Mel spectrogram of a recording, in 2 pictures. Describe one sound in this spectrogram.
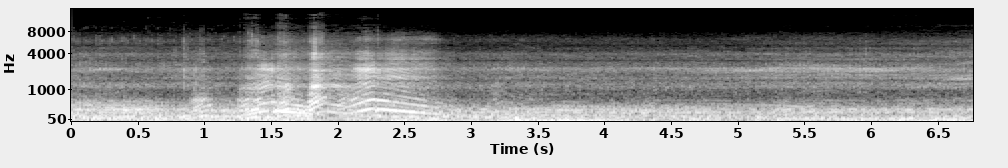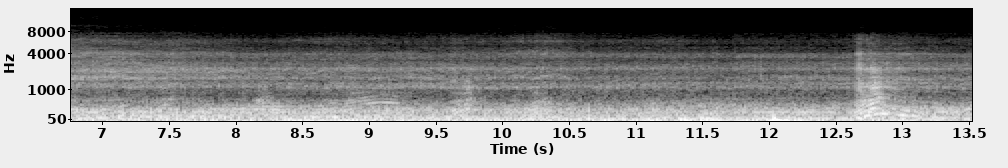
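Motorcycle engines rev sharply nearby.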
